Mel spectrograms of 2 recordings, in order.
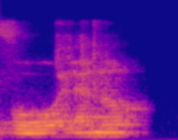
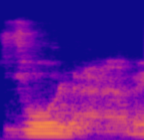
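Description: First: The stress is on the second syllable. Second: The stress is on the first syllable.

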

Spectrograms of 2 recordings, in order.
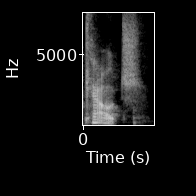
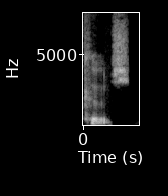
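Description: First: The vowel sounds like the one in 'cow'. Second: The vowel sounds like the one in 'coo'. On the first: It is said the way it is spelled. "And so we should pronounce it couch" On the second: It is said the way locals say it. "But it's cooch, which just sounds sexual"

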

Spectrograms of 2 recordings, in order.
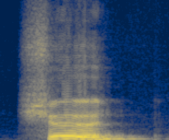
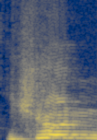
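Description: First: The word begins with a sh sound. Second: The word begins with a ch sound. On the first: The speaker calls it right. "Ş sesi olur" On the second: The speaker calls it wrong. "Çön değil de"

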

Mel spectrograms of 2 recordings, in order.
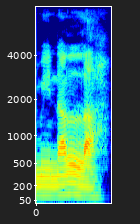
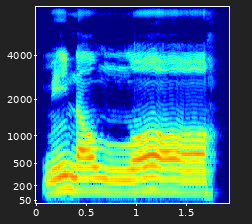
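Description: First: The l sound is light and thin. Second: The l sound is heavy and thick. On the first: The speaker calls it wrong. "bukan minallah" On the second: The speaker calls it right. "Tafkhim atau mufakhom tebal"

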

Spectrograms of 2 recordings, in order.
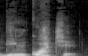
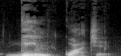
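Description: First: The stress is on the second syllable. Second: The stress is on the first syllable. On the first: It means from this side, or more recent. "cu accentul pe a doua silabă" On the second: It means on this side, where the speaker is. "cu accentul pe prima silabă"

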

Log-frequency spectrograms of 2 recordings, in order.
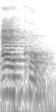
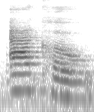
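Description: First: The final vowel is a pure, unchanging o. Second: The final vowel glides as a diphthong. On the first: The speaker calls it wrong. "важливо прочитати його не еко" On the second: The speaker calls it right. "тобто додати дифтонг"

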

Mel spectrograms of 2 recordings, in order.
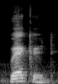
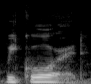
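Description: First: The stress is on the first syllable. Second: The stress is on the second syllable. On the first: It is a noun. "c'est un nom" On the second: It is a verb. "lorsque c'est un verbe, nous prononçons le record"

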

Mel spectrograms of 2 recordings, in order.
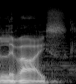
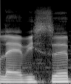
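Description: First: It is said with an American-style pronunciation. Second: It is said with an Italian-style pronunciation. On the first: This is how Americans say the brand. The speaker calls it right. "in America nessuno capisce, devi dire Levi's" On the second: This is how Italians usually say the brand. The speaker calls it wrong. "Noi diciamo Levi's"

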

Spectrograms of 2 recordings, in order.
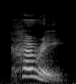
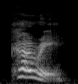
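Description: Both takes have the same delivery.

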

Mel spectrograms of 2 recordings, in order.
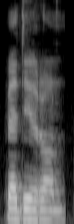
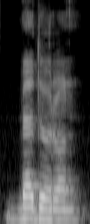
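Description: First: An i vowel is heard after the d. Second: A u vowel is heard after the d. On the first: "nor it is badirun with kasra" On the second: "neither it is badurun with dhamma"

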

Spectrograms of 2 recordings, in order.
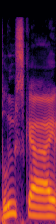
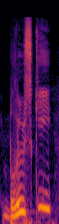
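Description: First: The name ends with the sound of 'sky'. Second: The name ends with the sound of 'ski'. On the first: The speaker calls it right. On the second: The speaker calls it wrong.

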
